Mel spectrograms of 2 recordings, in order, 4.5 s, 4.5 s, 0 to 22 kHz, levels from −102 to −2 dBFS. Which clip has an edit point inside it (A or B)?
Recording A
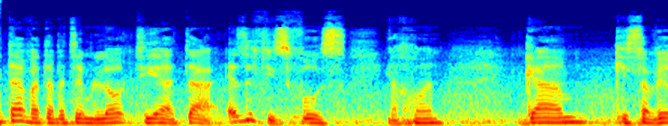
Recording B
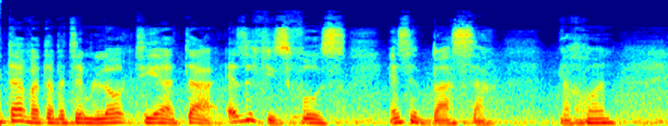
A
